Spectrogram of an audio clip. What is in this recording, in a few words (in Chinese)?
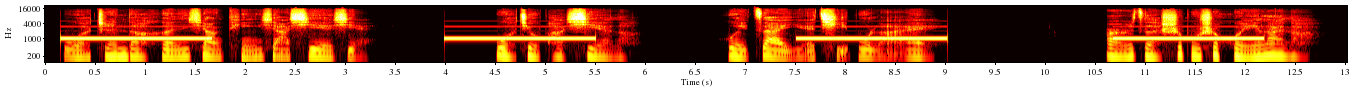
角色模仿 老太太模仿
